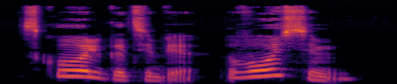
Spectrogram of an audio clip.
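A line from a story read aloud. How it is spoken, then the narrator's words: Mocking laugh. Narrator (Russian): Рассмеялся он ей в лицо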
